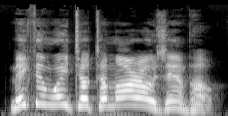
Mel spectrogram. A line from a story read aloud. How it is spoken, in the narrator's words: shouted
